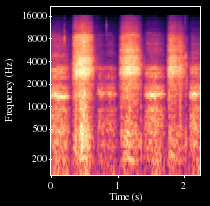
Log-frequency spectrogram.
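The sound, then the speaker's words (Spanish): A person imitates the short, agitated breathing of someone who is angry: a quick series of loud, hissing breaths through the nose and mouth, with brief gaps between them. “Cuando uno está enojado, la respiración es corta. Uno hace...”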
